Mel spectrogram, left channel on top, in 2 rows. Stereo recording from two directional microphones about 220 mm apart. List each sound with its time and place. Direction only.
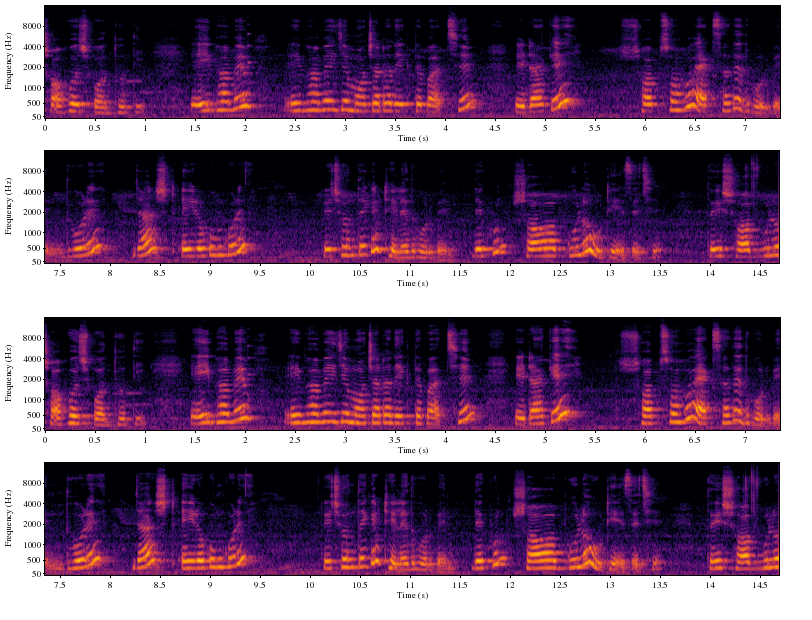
0.0 s a woman's voice: 35° right (ahead or behind)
